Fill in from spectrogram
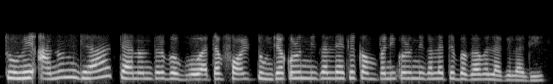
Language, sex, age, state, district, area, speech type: Marathi, female, 18-30, Maharashtra, Bhandara, rural, conversation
